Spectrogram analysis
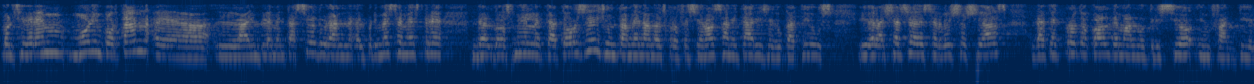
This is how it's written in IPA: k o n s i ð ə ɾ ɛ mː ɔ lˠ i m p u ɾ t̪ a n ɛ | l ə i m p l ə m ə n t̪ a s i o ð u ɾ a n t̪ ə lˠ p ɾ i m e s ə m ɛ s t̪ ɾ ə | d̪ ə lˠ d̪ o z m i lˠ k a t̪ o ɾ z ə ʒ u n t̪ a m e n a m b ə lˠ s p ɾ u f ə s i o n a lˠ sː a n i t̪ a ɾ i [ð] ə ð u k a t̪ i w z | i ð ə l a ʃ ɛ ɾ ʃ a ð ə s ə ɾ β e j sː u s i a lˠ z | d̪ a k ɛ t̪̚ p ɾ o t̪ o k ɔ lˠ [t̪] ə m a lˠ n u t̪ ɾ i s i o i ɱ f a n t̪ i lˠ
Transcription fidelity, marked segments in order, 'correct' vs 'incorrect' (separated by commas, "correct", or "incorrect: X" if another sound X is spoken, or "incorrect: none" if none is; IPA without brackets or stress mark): incorrect: z, incorrect: d̪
